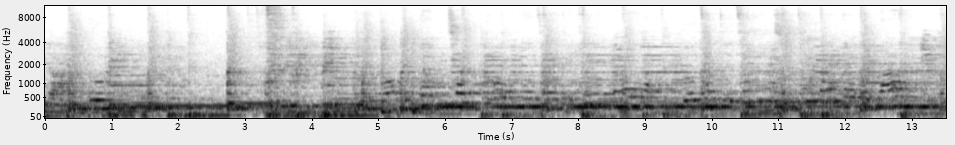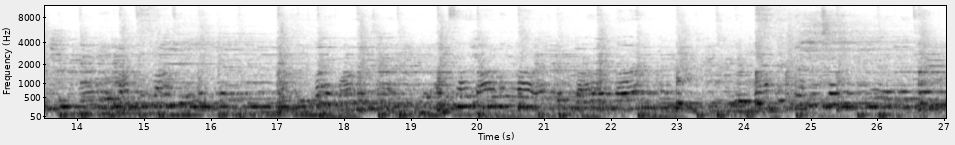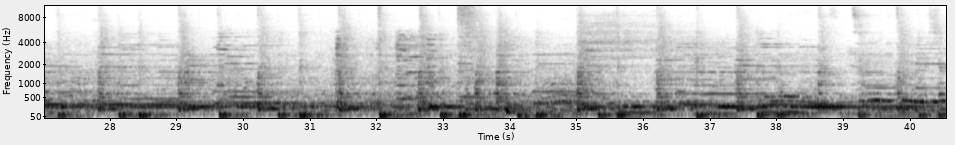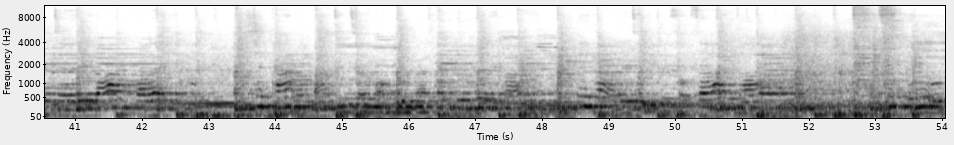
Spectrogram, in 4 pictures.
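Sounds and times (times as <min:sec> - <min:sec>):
pop music with singing: 0:00.0 - 0:54.0.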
